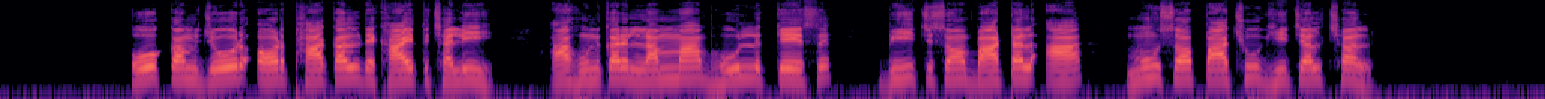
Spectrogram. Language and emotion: Maithili, neutral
